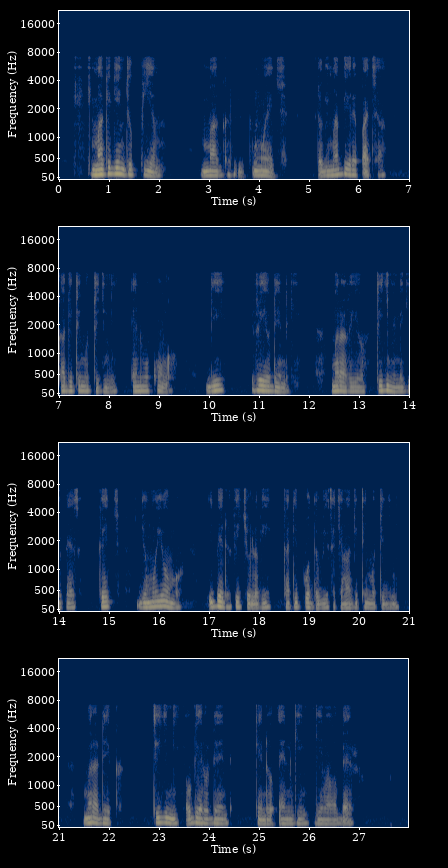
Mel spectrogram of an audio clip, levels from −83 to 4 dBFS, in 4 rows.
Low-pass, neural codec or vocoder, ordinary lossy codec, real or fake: 7.2 kHz; codec, 24 kHz, 6 kbps, HILCodec; none; fake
